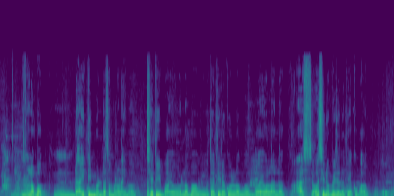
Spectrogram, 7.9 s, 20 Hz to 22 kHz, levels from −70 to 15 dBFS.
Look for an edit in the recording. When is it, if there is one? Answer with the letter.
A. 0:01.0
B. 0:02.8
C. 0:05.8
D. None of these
B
